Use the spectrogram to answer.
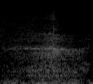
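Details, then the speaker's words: Sleeping dog after two wet walks, heavy snoring: a single rough, breathy snort-like breath. "I don't know if I'm pointing in the right direction patties over there so heavy Zeds if you can hear snoring L next to"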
